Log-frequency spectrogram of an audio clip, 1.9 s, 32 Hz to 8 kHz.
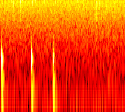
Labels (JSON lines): {"label": "biophony, knock", "recorder": "SoundTrap 300"}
